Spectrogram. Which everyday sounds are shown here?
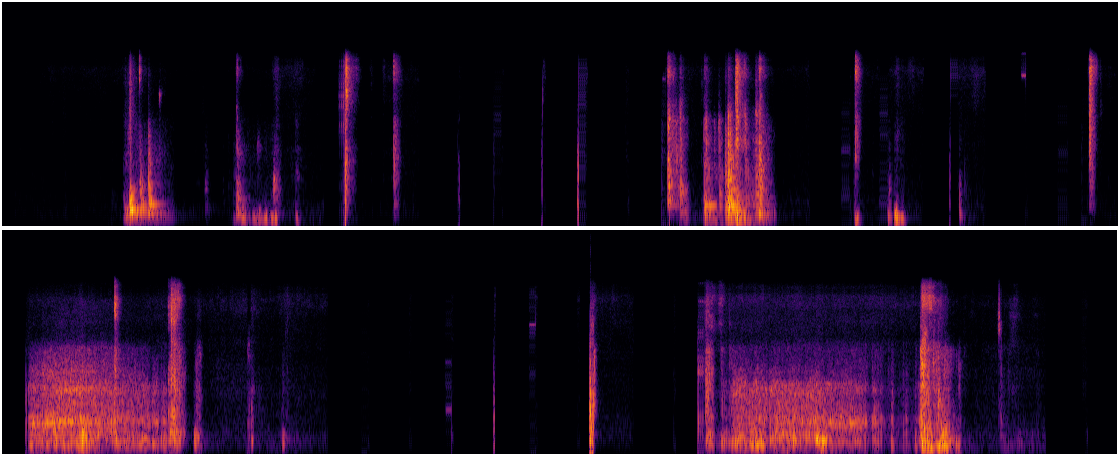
door, light switch, wardrobe or drawer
